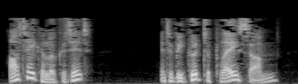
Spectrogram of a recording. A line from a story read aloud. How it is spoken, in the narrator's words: Percy, bless him, says kindly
